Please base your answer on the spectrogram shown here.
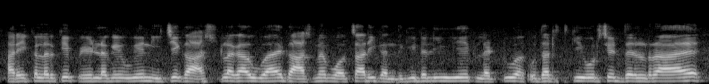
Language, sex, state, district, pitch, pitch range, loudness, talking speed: Hindi, male, Maharashtra, Aurangabad, 150 Hz, 145-155 Hz, -19 LUFS, 245 wpm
